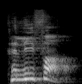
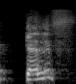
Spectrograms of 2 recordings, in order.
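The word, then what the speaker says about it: caliph: कहा जाता था क्या खलीफा या फिर कैलिफ भी लिखा जाता कहीं कहीं स्पेलिंग में आपको सी एच ए एल आई पी ऐसा कुछ कैलिफ भी दिखेगा सी से स्परिंग स्टार्ट होती है तो कैलिफ भी कहा जाता है खलीफा भी कहा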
